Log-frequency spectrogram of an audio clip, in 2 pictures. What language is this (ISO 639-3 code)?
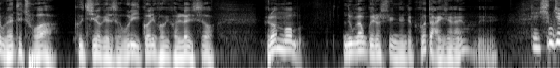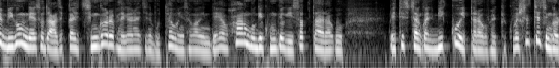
kor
